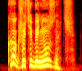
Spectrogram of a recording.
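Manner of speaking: grumpy, grouchy muttering grumble. The house spirit confronts an uninvited icy guest, grumbling. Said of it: "проворчал домовой".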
